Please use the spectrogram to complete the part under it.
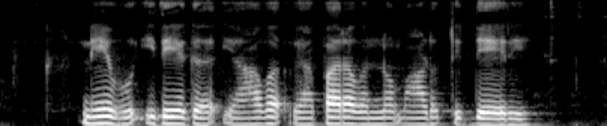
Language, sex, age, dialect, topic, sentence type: Kannada, female, 31-35, Central, agriculture, question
